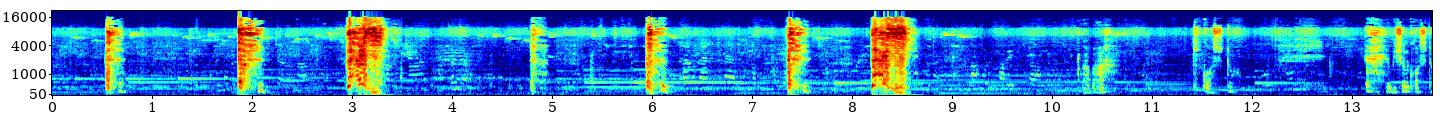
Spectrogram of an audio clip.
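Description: About eight sharp bursts of sneezing and nose-blowing, spaced a few seconds apart, with music playing in the background. These are repeated sneezes.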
